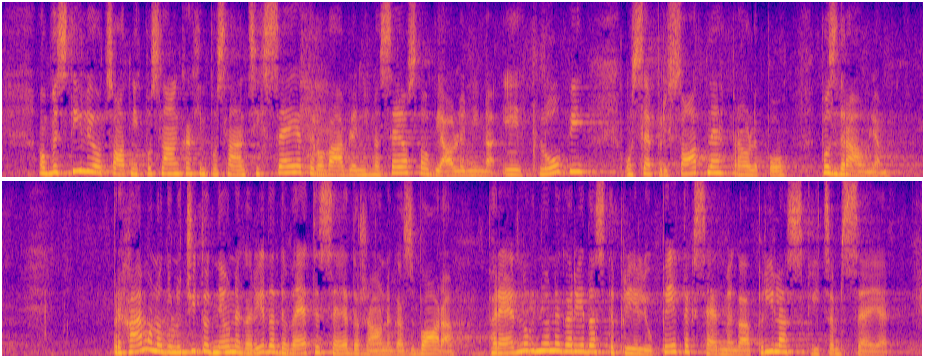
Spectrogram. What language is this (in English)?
Slovenian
